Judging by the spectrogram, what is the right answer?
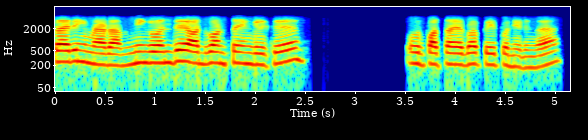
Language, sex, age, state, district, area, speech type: Tamil, female, 60+, Tamil Nadu, Viluppuram, rural, conversation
